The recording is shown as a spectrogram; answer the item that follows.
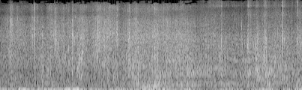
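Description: Water splashing and swishing around the legs of people wading through a river.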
